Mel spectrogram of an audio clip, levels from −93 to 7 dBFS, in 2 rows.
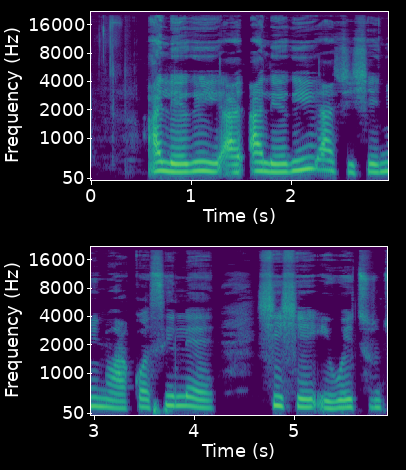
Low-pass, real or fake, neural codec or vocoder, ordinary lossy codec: none; real; none; none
